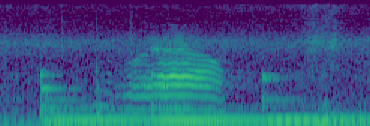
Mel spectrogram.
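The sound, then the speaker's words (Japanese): A pet cat named Tom, who had been grooming itself, lets out a single drawn-out meow, fairly loud, rising then trailing off over a low steady hum, with no talking. “あちょっと喋ってくれましたねトムさん今ちょうどね毛づくろいしてたんですけど自分が急に声かけたもんやから急に毛づくろいをやめましたね”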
